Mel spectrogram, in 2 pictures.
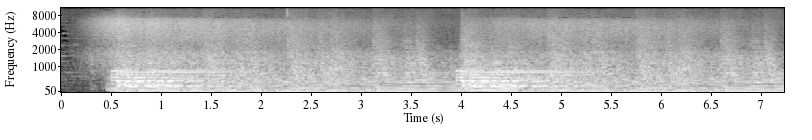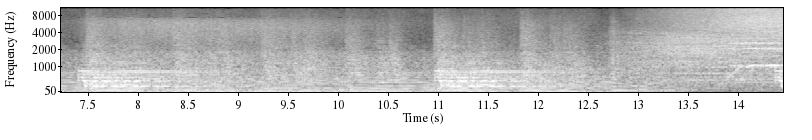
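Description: The TARDIS Cloister Bell, a communications device signalling imminent disaster and calls to man the battle stations, tolls deeply and ominously four times at slow, even intervals. Each heavy, resonant strike rings out and overlaps the next, with no voices.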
